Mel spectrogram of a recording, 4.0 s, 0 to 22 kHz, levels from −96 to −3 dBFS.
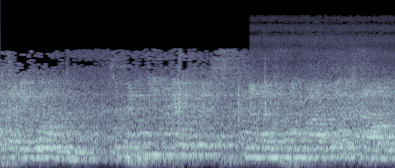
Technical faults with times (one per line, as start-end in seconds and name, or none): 0.00-3.96 DECT cordless phone buzz
0.00-2.50 adaptive stream starting at a low bitrate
